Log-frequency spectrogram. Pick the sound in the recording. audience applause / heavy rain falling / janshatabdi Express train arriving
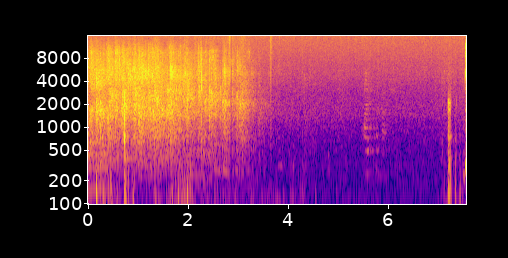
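audience applause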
